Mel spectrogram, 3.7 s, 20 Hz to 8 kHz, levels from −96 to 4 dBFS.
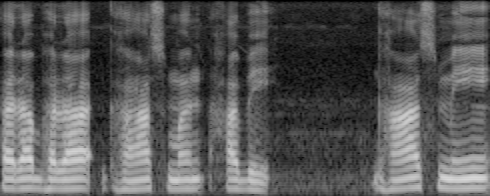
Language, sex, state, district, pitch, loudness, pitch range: Chhattisgarhi, male, Chhattisgarh, Rajnandgaon, 140 Hz, -18 LUFS, 135-145 Hz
